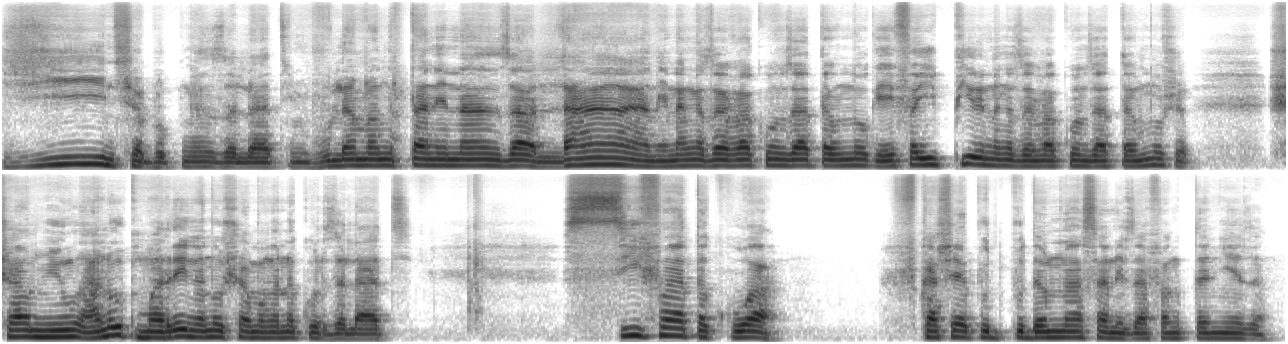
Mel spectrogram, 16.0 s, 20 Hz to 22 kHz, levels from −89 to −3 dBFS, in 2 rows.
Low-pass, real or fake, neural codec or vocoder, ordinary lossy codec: none; fake; codec, 44.1 kHz, 7.8 kbps, Pupu-Codec; none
